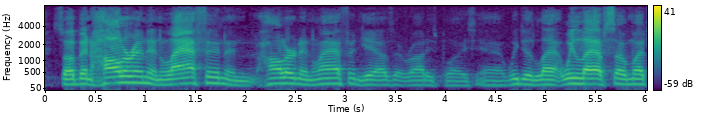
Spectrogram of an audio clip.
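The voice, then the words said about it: Hoarse, strained voice. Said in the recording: “I'm super hoarse today because we had a service a couple of weeks ago and I started hollering ... I laughed myself hoarse again”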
